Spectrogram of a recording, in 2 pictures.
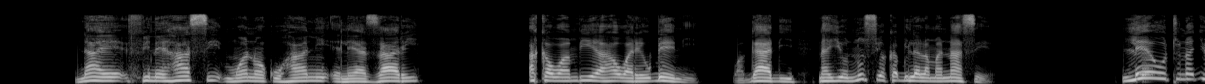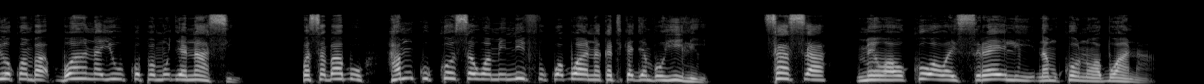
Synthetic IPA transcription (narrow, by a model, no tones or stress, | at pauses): najɛfinɛɦasimwanawakuɦaniʔɛlɛazaɾi | akawaːmbiahaɔwaɾɛuɓɛnḭ | wa̰ɠaɗi | nahijɔnusujakaɓilalamanasɛ̰ | lɛɔtunaʄuakwambaɓwanajukɔpamɔʄanasi | kwasaɓaɓu | ham̩kukɔsauaminifukwaɓwanakati̥kaʄambɔhili | sasa | m̩mɛwaɔkɔawaisɾaɛlinam̩kɔnɔwaɓwana̰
